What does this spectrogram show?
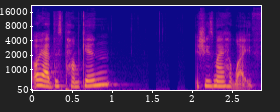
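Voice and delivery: ordinary talk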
